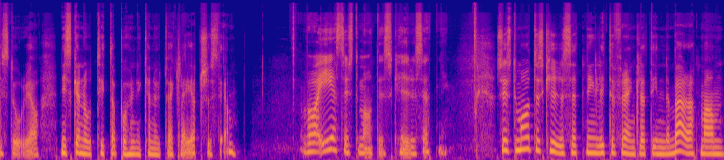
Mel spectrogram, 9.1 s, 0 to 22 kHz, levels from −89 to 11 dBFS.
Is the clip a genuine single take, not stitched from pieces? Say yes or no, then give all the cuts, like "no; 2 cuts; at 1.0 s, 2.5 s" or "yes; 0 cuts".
yes; 0 cuts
